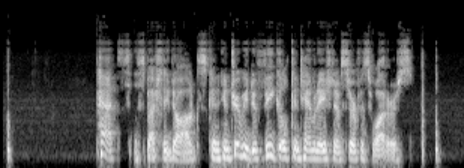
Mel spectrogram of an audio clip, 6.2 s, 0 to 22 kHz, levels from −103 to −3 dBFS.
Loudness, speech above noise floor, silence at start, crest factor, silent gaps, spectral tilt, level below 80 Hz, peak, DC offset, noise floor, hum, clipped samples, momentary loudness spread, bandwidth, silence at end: -15 LUFS; 53 dB; 0.1 s; 16 dB; none; -4.5 dB/octave; -52 dBFS; -2 dBFS; under 0.1%; -68 dBFS; none; under 0.1%; 14 LU; 9.6 kHz; 0.35 s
